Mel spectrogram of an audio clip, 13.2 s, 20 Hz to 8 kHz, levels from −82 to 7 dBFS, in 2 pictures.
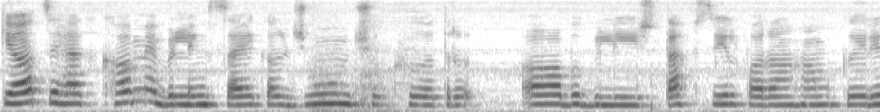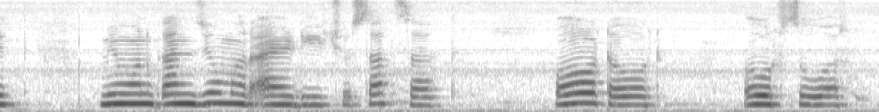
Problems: constant background noise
